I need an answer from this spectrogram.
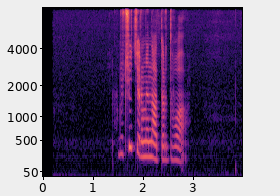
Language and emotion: Russian, neutral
